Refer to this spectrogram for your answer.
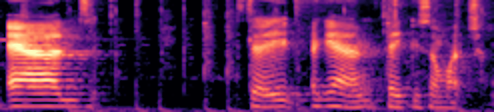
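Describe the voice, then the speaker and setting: Woman, cooking-show host, chatty, repeats herself, lowish voice. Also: level tone, slow pace, sharp tone, soft background music. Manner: chatty, repeats words while searching for them. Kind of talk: casual cooking chat.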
